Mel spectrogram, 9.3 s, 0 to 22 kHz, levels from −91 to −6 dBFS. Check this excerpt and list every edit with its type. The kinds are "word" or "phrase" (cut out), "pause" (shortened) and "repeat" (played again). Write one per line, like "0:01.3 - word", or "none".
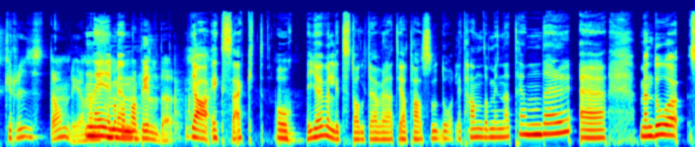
0:04.1 - word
